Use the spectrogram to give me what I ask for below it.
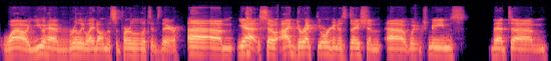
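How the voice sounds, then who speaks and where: A man's voice: mid-range voice, fairly even intonation, measured pace, dry recording, dull audio. A man from Memphis, a pastor and mission director, speaking as a guest with wry, hesitant humor. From Memphis, Tennessee. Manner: wry, self-deprecating, hesitant with fillers. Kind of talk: casual podcast interview.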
